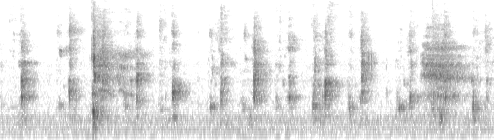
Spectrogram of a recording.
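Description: A dog laps water from a bowl in a steady rhythm of wet slurps, roughly two per second, close to the microphone, with one sharper splash early on.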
